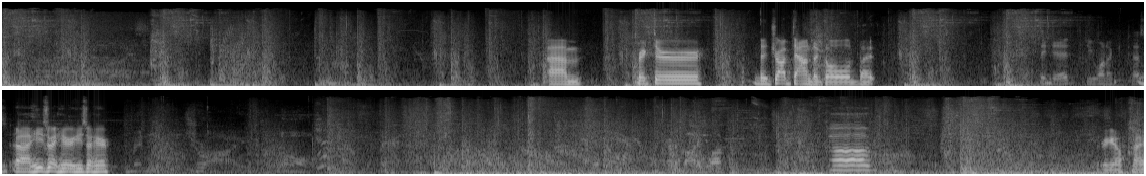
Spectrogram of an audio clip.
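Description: Video game weapons fire and clash in quick bursts.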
